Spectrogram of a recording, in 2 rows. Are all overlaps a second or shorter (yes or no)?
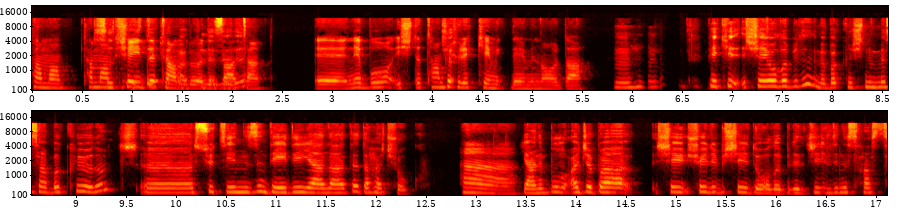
no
